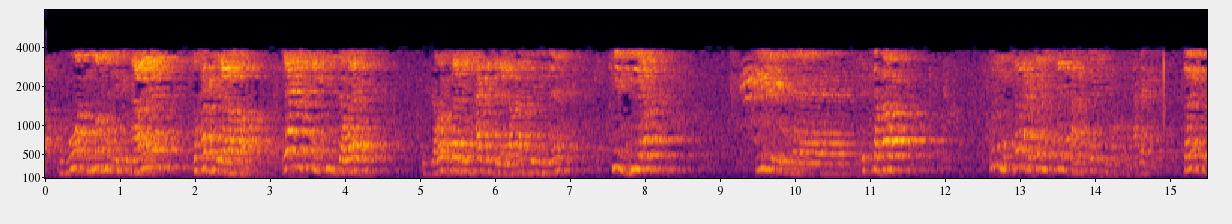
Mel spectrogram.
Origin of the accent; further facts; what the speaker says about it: Egypt; يا جماعه عندنا في مصر يقول لك استاذ ايه كويس.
